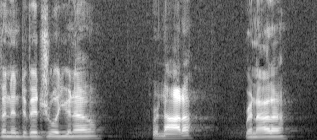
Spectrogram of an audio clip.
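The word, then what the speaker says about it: Renate: individual you know Renata Renata it's spelled with an e at the end re na te is direct okay and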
